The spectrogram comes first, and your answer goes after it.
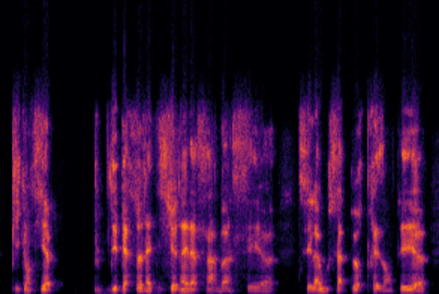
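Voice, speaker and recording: His pace is moderate. The man stops often, leaving long pauses. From France. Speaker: stepfather interviewed about parenting. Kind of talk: interview conversation. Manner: halting, many hesitations.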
